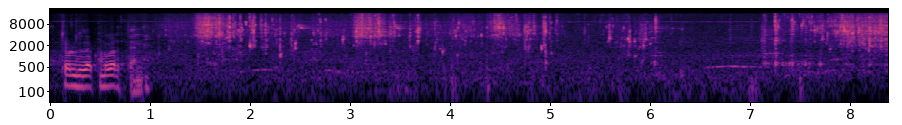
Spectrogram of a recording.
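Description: Hands swish and splash in a pot of water.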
